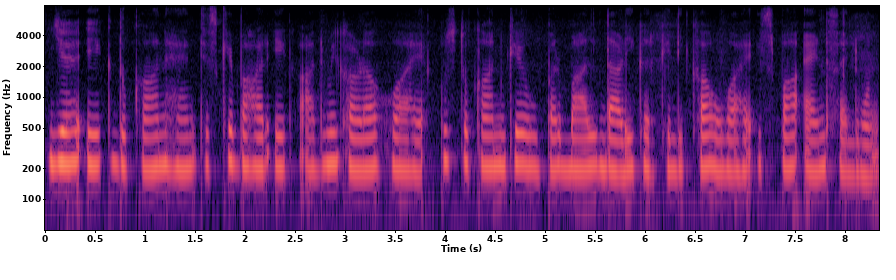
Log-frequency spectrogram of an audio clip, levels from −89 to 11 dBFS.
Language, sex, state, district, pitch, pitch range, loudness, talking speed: Hindi, female, Uttar Pradesh, Muzaffarnagar, 205 Hz, 200-220 Hz, -29 LUFS, 170 wpm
